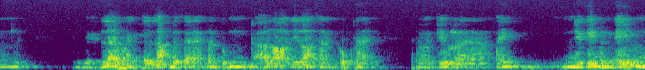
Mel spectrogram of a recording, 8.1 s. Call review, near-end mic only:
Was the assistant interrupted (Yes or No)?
No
